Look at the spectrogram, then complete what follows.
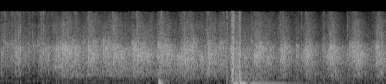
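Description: Audience applauding: dense, steady clapping from many hands, with a couple of louder claps close by around two and three seconds in.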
